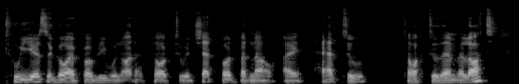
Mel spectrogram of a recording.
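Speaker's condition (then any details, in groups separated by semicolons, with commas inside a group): No condition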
